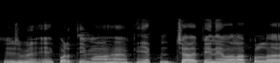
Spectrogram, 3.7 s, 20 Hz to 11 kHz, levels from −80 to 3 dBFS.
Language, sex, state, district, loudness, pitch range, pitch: Hindi, male, Bihar, Saran, -33 LUFS, 130-140 Hz, 130 Hz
